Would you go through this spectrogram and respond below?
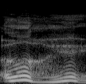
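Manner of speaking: like a surfer dude. Imitating how an actor talked to kids: Bill and Ted surfer voice. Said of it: "this Bill and Ted, like".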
